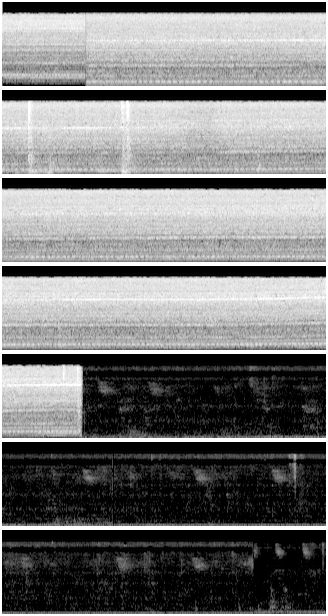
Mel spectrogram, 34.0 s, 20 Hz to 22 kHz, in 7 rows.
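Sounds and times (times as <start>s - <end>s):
power tool motor running: 0.0s - 20.7s.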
